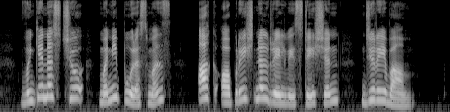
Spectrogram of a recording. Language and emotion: Kashmiri, neutral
